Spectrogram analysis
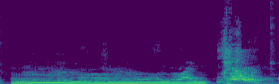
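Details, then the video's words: Miniature Schnauzer pet dog indoors producing a steady, drawn-out tonal growl for nearly three seconds, rich in harmonics, ending with a rising quiver and then a breathy noisy huff. "My Miniature Schnauzer Growling"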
